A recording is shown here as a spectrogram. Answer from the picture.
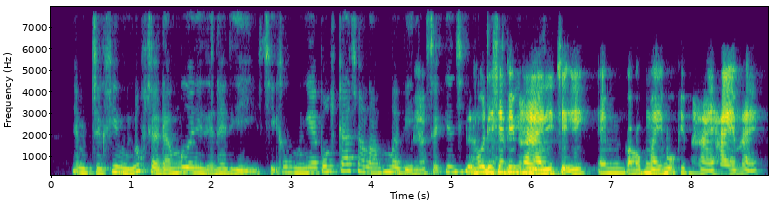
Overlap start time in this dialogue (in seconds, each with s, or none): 5.2 s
